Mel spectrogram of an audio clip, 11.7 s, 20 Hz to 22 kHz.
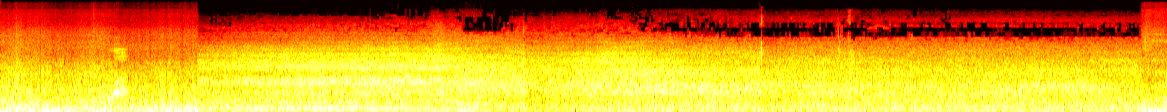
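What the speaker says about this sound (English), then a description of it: "A very German V8 noise, obviously not an AMG noise" The V8 engine of a 1987 Porsche 928 S4 drones and rises with a deep rumble under road and wind noise, shifting pitch as it accelerates, with a voice briefly over it.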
